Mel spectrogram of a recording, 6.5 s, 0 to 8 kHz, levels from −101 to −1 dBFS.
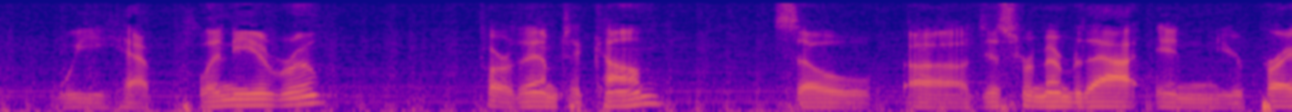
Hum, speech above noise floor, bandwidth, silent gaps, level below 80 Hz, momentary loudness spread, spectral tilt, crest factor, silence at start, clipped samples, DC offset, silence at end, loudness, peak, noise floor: none; 21 dB; 7.6 kHz; none; -62 dBFS; 14 LU; -5.5 dB/octave; 22 dB; 0 s; under 0.1%; under 0.1%; 0 s; -45 LUFS; -22 dBFS; -65 dBFS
